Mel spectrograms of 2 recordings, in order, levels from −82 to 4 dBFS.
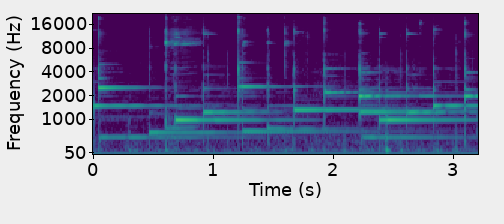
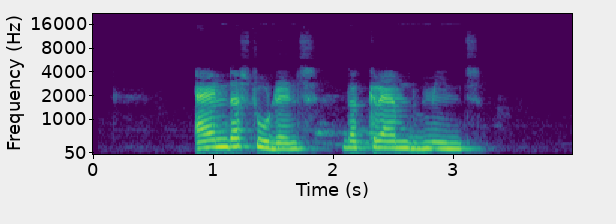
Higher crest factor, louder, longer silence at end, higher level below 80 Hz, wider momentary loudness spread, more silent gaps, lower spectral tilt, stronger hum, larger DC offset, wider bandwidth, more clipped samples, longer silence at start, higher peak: first, 22 dB vs 14 dB; second, -32 LUFS vs -15 LUFS; second, 0 s vs 0.8 s; second, -66 dBFS vs -52 dBFS; second, 5 LU vs 10 LU; neither; second, -1 dB/octave vs -9.5 dB/octave; neither; first, 0.2% vs under 0.1%; first, over 20 kHz vs 9.8 kHz; neither; second, 0 s vs 0.85 s; second, -10 dBFS vs -2 dBFS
